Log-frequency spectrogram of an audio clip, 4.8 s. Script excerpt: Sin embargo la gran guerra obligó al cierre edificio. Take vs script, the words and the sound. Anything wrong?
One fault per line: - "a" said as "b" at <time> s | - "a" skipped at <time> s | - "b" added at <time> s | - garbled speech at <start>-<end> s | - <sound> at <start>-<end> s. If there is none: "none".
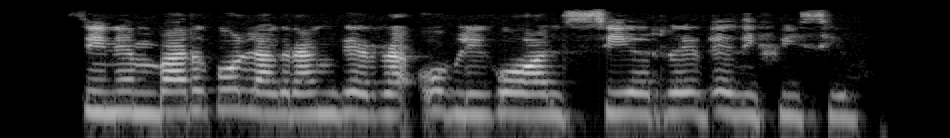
none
